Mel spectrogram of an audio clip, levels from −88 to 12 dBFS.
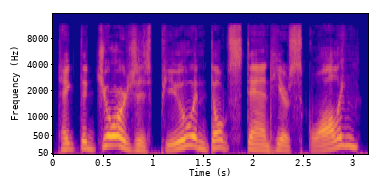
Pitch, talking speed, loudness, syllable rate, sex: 165 Hz, 170 wpm, -16 LUFS, 4.1 syllables/s, male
